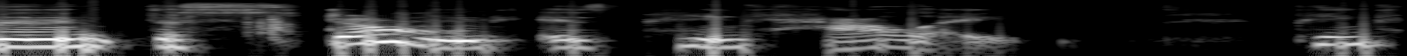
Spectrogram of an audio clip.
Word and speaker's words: halite: others fascinating and then the stone is pink halite pink halite and it's spelled h-a-l-i-t-e for those of you who are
